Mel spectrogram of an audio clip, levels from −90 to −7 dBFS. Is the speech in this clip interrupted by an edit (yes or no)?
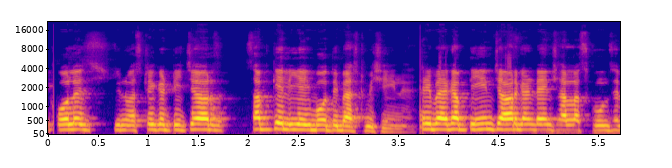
yes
